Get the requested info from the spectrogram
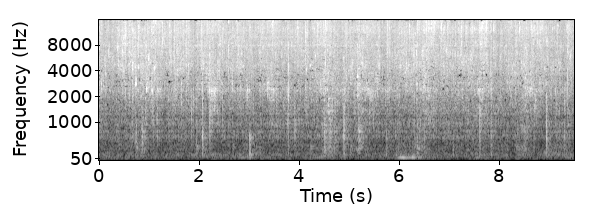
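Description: Capsicum, onion and green chillies deep-frying in hot oil in an iron kadai, a steady sizzling hiss. A perforated metal skimmer stirs them, with scattered scrapes and clicks against the pan.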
